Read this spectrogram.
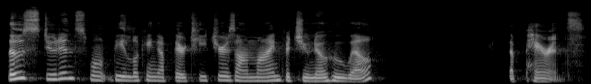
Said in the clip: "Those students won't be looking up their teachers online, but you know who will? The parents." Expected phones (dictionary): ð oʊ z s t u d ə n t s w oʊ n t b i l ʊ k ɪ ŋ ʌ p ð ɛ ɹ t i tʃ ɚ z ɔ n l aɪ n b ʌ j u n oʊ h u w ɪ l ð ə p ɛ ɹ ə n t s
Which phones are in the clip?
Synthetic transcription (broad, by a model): ð oʊ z s t u d n t s w oʊ n b i l ʊ k ɪ ŋ ʌ p ð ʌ ɹ t i tʃ ɚ z ɔ n l aɪ n b ʌ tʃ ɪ n oʊ h u w ɪ l ð ə p ɛ ɹ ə n t s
